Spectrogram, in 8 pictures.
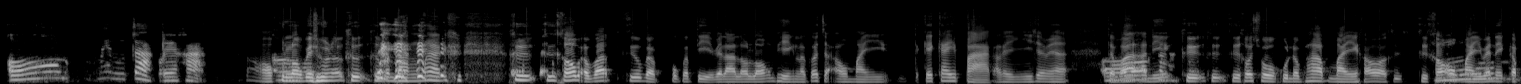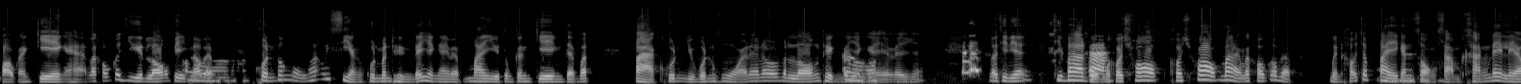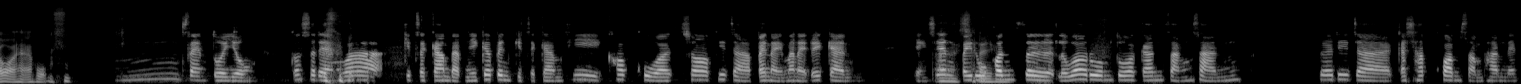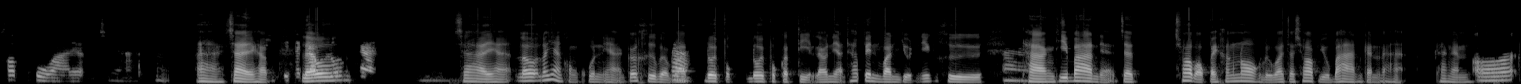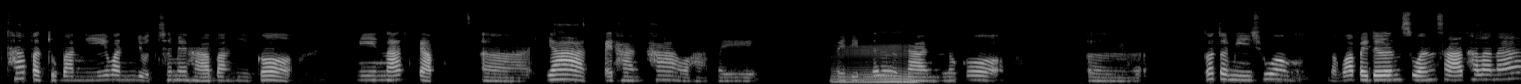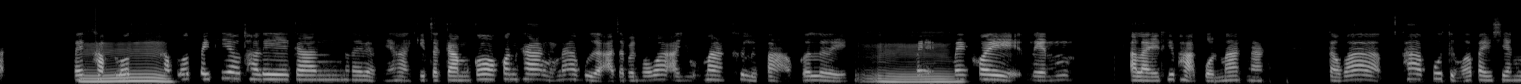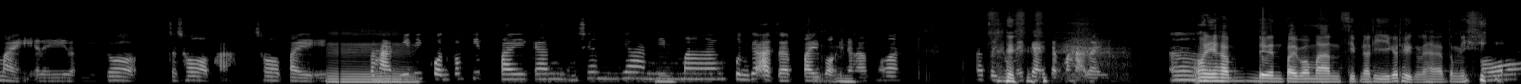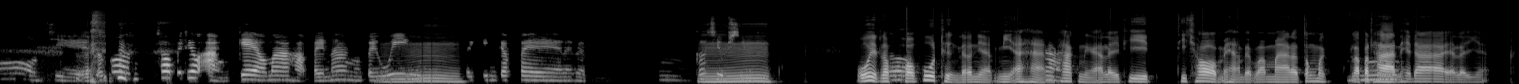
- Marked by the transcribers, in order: static; distorted speech; laughing while speaking: "ดู"; laugh; other background noise; laugh; chuckle; chuckle; tapping; laugh; laughing while speaking: "ตรงนี้"; laugh; laughing while speaking: "อืม"
- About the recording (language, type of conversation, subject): Thai, unstructured, ครอบครัวของคุณชอบทำอะไรกันในวันหยุด?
